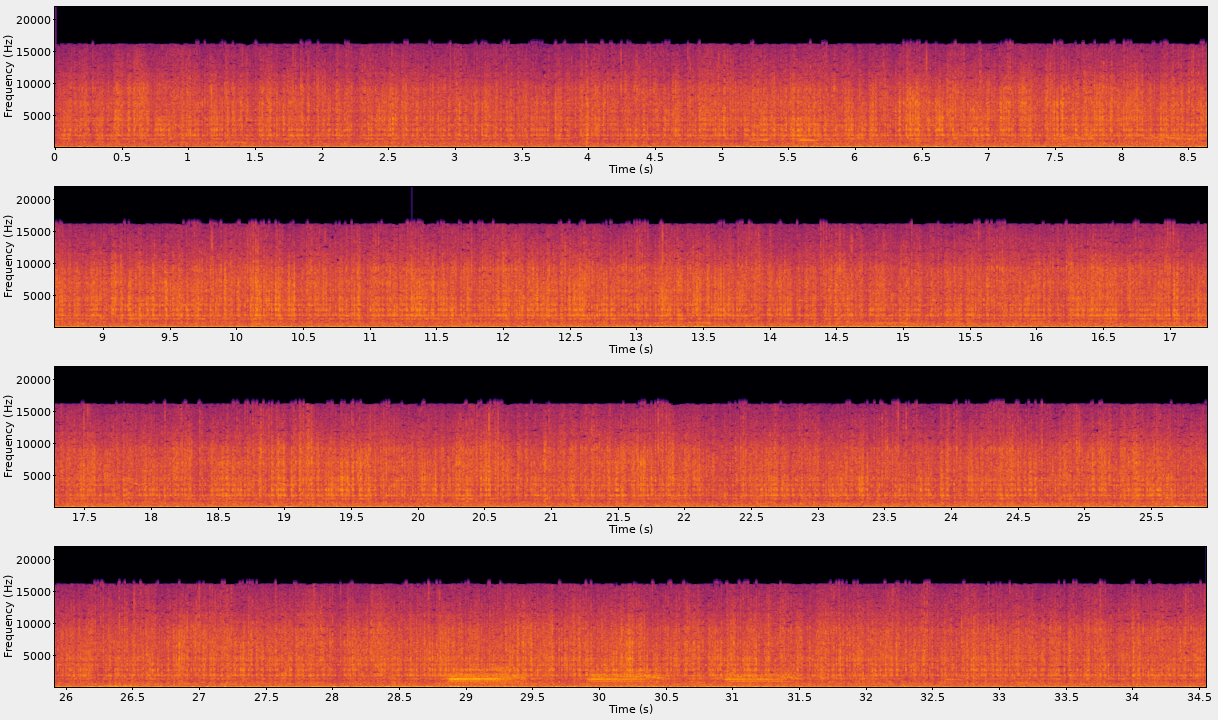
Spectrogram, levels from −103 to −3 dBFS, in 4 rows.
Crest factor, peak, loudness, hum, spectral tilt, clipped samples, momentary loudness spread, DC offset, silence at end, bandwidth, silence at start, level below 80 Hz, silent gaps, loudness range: 22 dB; 0 dBFS; -22 LUFS; none; -2 dB/octave; under 0.1%; 3 LU; under 0.1%; 0 s; 17 kHz; 0 s; -28 dBFS; none; 2 LU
